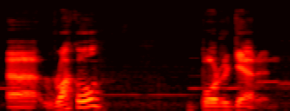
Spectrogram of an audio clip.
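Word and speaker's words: Rockel Borgaren: Rockel Borgeren. It's spelled like rock, E-L, and then Borg, as in like the Borg from Star Trek, and then A-R-E-N.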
